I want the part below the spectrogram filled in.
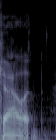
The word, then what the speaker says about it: Khaled: I like to call myself the DJ Carlhead of hyper-specific home renovation shows. – I don't know who that is. DJ Khaled. – Have I been saying it wrong this whole time? – You don't know?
